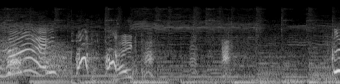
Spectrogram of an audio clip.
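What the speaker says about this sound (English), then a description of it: "Good doggies." Sled dogs yip and bark excitedly in quick, irregular bursts close by, mixed with whimpers, as people speak over them.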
